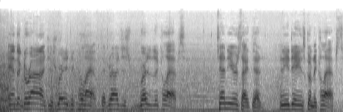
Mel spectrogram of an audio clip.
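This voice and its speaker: A man's fairly high voice at a fairly quick pace, with fairly even intonation and noticeable background noise. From New York. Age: 70s. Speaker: local resident. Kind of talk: complaint on camera. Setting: outdoors.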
